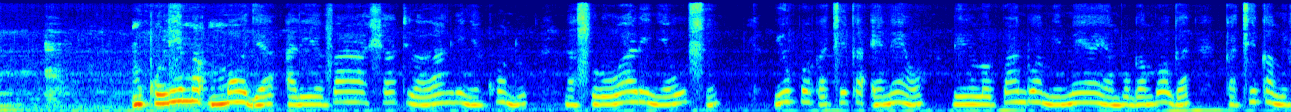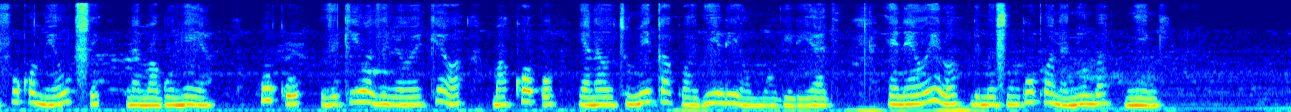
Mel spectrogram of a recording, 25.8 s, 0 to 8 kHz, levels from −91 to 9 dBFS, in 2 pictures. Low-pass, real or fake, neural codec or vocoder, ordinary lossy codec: 7.2 kHz; real; none; MP3, 64 kbps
